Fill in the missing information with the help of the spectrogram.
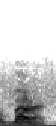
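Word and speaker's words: Burrus: The program comes to you, sponsored and transcribed by the Burris Mill and Elevator Company, makers of good old light crust flour. By the way, let me spell Burris for you.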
